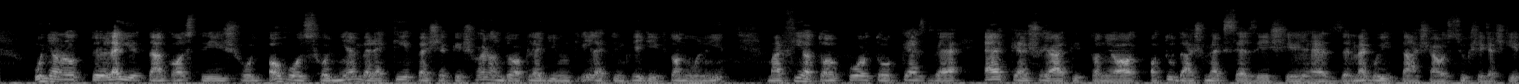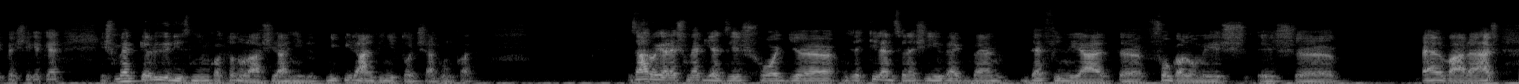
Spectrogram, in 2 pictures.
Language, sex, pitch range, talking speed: Hungarian, male, 75-90 Hz, 100 wpm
